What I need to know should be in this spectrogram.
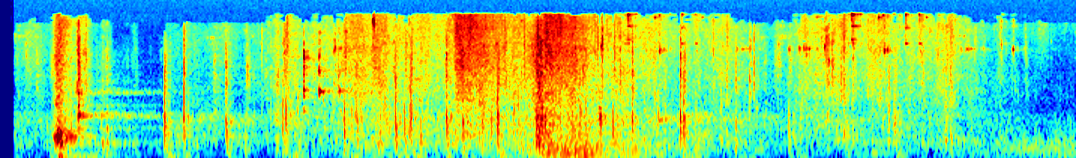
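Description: Sword blows and clashing hits ring out in a fight.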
